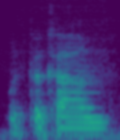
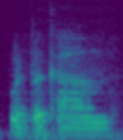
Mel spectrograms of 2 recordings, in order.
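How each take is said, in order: No difference in how they are said.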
